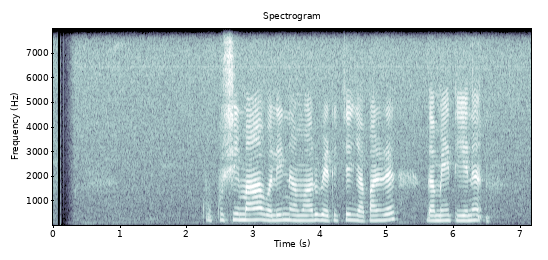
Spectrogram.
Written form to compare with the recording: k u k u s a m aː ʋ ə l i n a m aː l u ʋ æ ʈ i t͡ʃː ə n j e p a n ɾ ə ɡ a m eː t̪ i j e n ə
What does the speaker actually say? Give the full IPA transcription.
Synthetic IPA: k u k u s i m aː ʋ ə l i n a m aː ɾ u ʋ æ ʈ i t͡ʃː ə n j a p a n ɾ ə ɡ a m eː t̪ i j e n ə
